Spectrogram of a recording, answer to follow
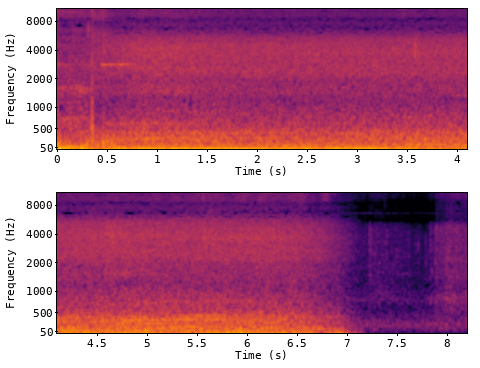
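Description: Steady city street noise with road traffic, heavy in the low end. It cuts off abruptly about seven seconds in.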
